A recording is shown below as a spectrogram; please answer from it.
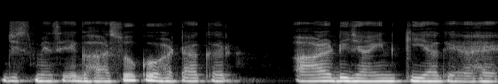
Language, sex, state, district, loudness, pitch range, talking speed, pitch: Hindi, male, Chhattisgarh, Bastar, -15 LUFS, 145-160 Hz, 145 wpm, 150 Hz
